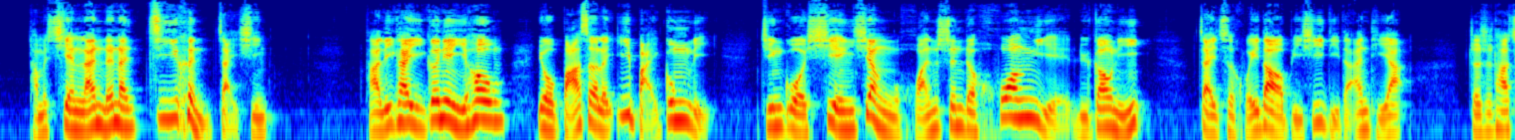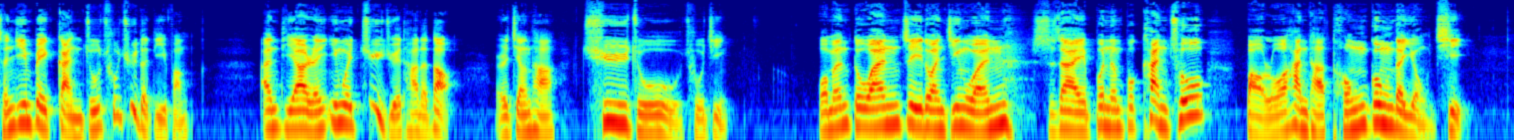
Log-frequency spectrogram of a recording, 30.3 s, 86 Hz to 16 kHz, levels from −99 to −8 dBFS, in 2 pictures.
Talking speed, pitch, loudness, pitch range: 210 characters per minute, 135 Hz, -24 LUFS, 110-160 Hz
